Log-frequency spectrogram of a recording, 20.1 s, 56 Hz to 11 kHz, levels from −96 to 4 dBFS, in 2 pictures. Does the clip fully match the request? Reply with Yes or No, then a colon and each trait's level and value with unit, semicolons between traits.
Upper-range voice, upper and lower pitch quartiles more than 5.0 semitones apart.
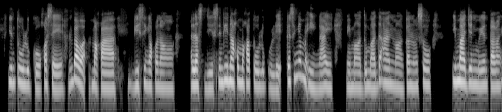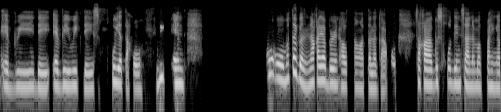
No: high, 195 Hz; average, 3.3 semitones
